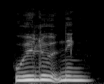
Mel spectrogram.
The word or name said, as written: udludning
